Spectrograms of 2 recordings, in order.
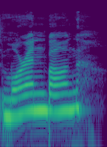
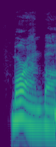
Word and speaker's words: Moranbong: It's Moranbong. And it's spelled like moron. No. Yeah. – Moranbong.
